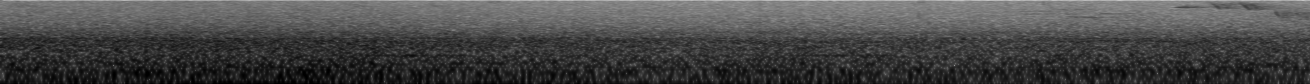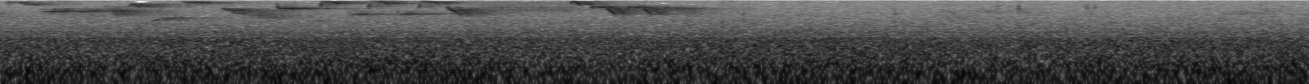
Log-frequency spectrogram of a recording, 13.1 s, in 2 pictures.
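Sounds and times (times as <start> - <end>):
low outdoor rumble: 0.0 - 13.0
songbird chirping: 3.8 - 13.0.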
